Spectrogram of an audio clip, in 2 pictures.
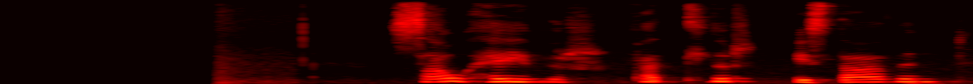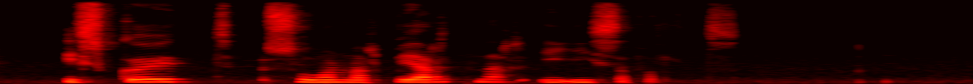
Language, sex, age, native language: Icelandic, female, 20-29, Icelandic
